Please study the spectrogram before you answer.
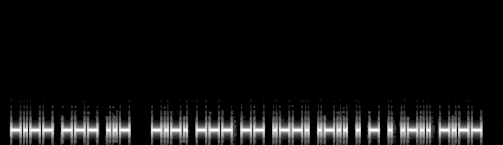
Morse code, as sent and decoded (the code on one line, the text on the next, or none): -.-- --- ..- / -.-. --- -- .--. .-.. - . .-.. -.--
YOU COMPLETELY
